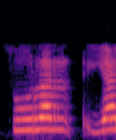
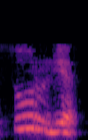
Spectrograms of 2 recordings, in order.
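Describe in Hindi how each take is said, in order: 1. र को पूरा बोला जाता है, अपने स्वर के साथ। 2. र को आधी ध्वनि की तरह बोला जाता है, बिना स्वर के। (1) "पूरा आप र नहीं बोलेंगे, सू सूरर या नहीं कहेंगे" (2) "यहाँ पर आप र का उच्चारण आधा स्वर की तरह करेंगे"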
